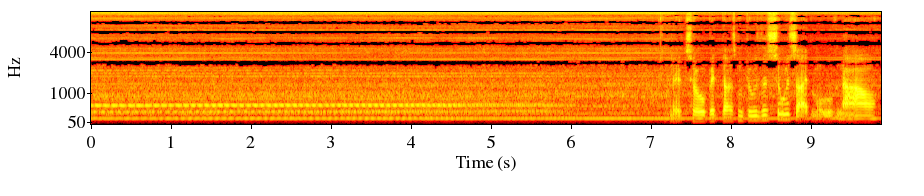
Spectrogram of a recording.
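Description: A printer's motors whir with a steady, humming tone.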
